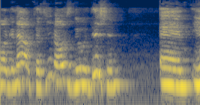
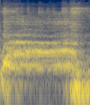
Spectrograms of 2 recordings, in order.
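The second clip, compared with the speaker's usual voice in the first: mock dismissive groan. Mocking the group name.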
